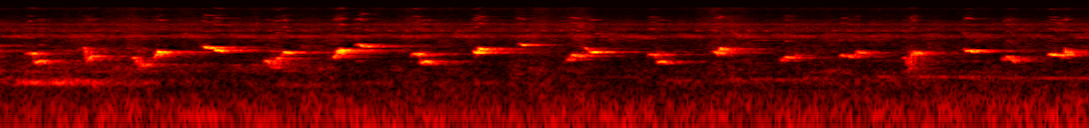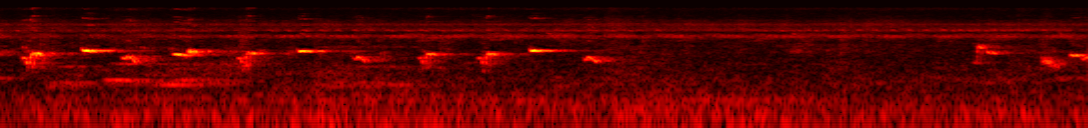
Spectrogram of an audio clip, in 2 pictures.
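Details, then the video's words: Sooty-headed bulbul, known locally as trotokan or trucukan, a pet bird kept at home, giving a lively run of short, bubbly, whistled chirps about twice a second for eight seconds, then a pause and a brief restart, over a steady high insect-like hiss. "trotokan alias trucukan bandul"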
